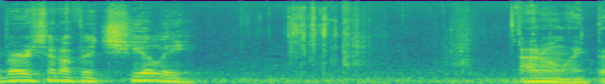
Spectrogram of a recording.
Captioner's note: mouth crunching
